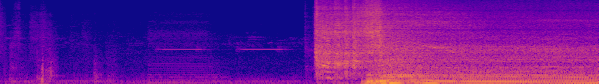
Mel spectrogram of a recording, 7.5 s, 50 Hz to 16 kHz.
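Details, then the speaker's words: 1988 Acura Legend 2.7L V6, first start after new timing belt, water pump, thermostat and NGK plugs: dash chimes, quick start, brief rev, then smooth even idle with no knocks or ticks; runs well, coolant still needs air bled. "premier démarrage et elle fonctionne parfaitement j'ai encore besoin de roter de l'air de l' homme du liquide de refroidissement ça sonne bien"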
